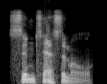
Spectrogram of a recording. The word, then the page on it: centesimal: British English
